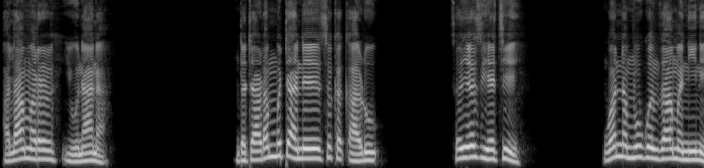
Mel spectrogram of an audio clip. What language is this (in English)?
Hausa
